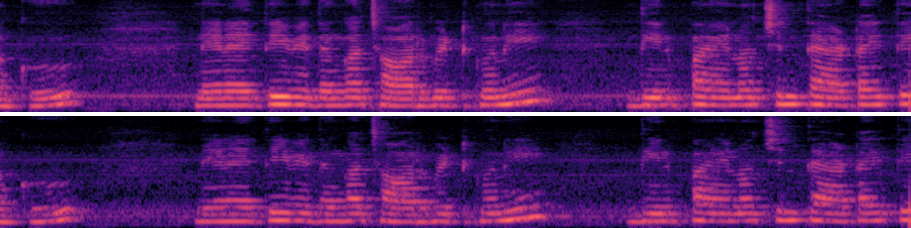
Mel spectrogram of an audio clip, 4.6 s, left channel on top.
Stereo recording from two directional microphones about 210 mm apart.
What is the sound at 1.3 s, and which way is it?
Speech, 55° left (ahead or behind).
